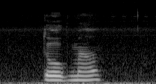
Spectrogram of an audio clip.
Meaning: dogma
- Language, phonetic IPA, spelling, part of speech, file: German, [ˈdɔɡma], Dogma, noun, De-Dogma.ogg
